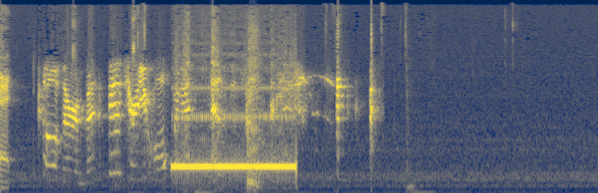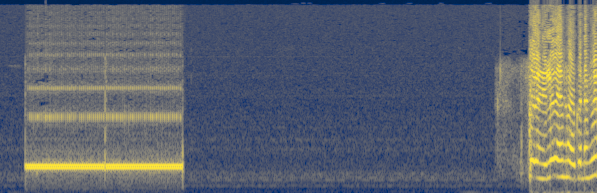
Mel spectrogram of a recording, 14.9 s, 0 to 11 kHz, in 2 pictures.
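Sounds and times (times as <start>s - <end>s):
speech: 1.0s - 3.4s, 14.5s - 14.9s
phone line ringing out with electronic ring tones: 2.1s - 3.8s, 7.8s - 9.8s
soft clicks on a phone line: 6.2s - 6.6s.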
